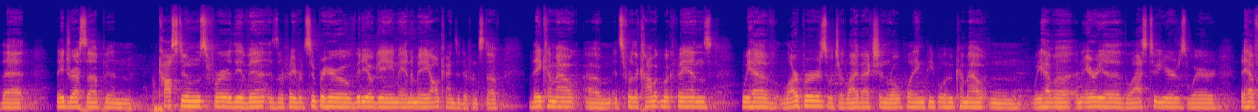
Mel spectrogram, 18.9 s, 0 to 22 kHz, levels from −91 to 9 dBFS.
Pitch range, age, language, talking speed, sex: 120-140 Hz, 30-49, English, 175 wpm, male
